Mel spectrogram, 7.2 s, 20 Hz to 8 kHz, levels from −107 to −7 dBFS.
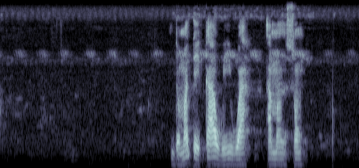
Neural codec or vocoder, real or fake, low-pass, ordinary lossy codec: none; real; 7.2 kHz; Opus, 64 kbps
